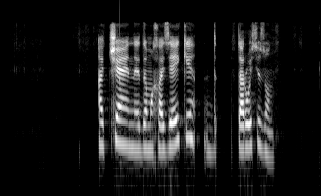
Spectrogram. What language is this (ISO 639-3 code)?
rus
